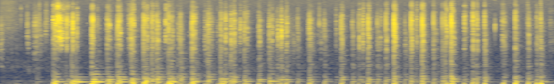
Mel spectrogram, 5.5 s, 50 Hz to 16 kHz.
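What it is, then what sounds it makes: Metallic latex balloon. Long nails tap and scratch the surface of a large, hollow, air-filled rose-gold metallic latex balloon held in the hands. After a quiet half-second, a rapid, uneven run of short, dull, boomy taps sets in, resonating low around 170 Hz with only faint scratchy hiss above. Each tap dies away quickly.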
